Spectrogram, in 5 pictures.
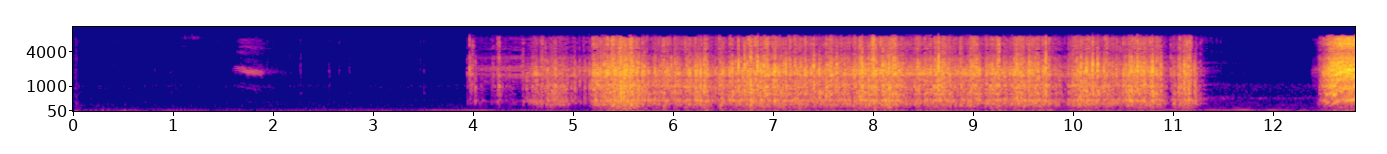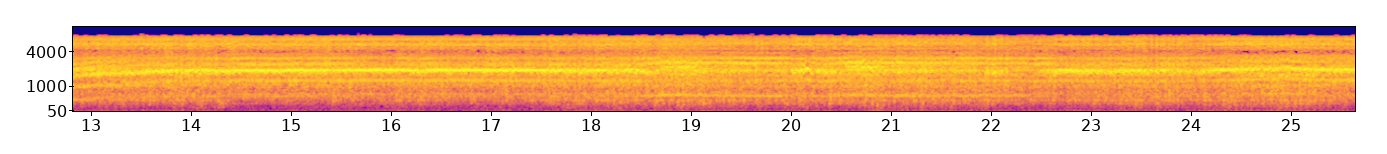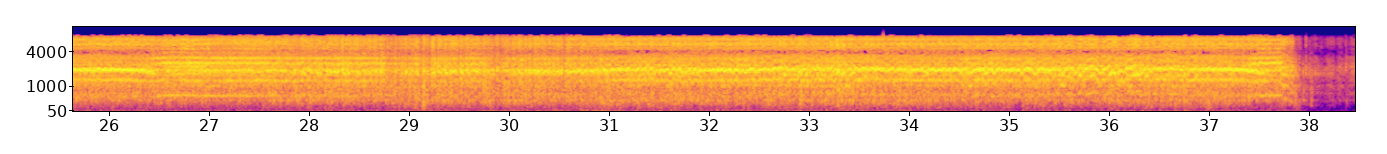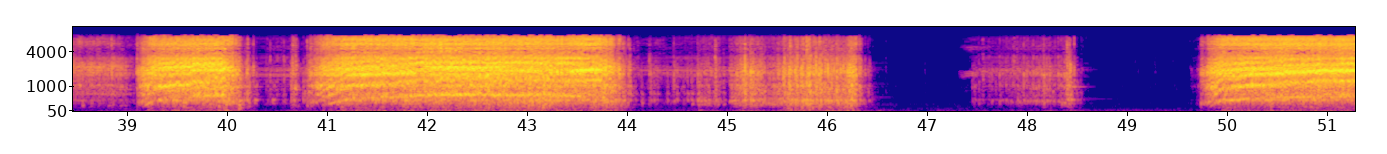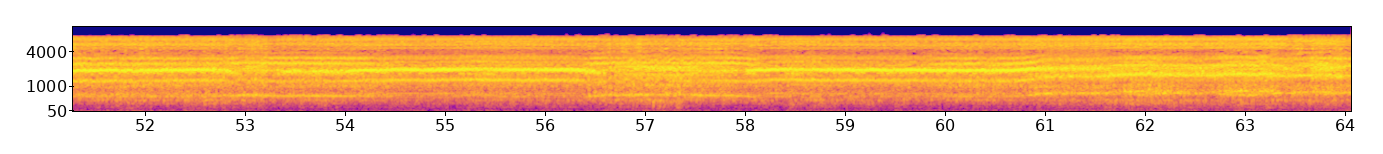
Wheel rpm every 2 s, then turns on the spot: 0, 0, 10, 20, 20, 10, 100, 160, 170, 160, 160, 160, 160, 160, 160, 160, 160, 160, 130, 50, 90, 130, 10, 0, 20, 150, 160, 160, 160, 160, 180, 200.
4-12 38-40 44-46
